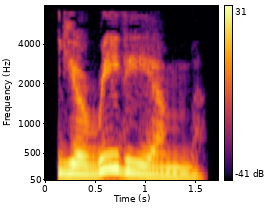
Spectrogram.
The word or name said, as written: uredium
